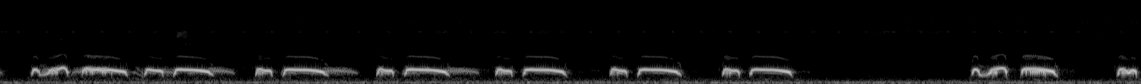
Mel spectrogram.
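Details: Dove kept as a trapping decoy, luring wild doves with a run of paired hollow coos, a short note followed by a longer arched one. The pairs repeat steadily, then pause briefly before resuming.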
